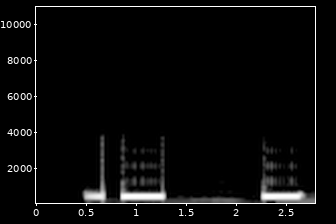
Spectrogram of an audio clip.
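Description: A telephone rings on the line with steady electronic tone bursts, a short one then a longer one, a pause, then another, loud and clear with no one talking.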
